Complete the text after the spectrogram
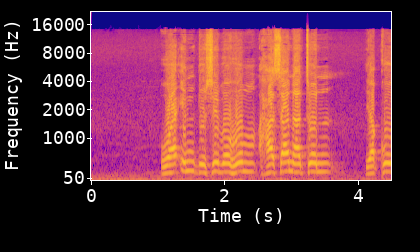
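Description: A man reads aloud in a chanting voice close to a microphone.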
